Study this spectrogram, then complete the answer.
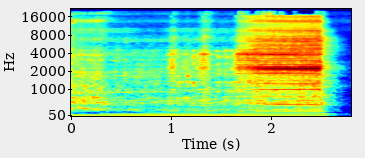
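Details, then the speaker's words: Breville Barista Express BES870 espresso machine run without water in the tank: loud, coarse buzzing rattle over a steady low hum that builds, then cuts off, the pump running dry; refill and reinitiate the system. "starts rattling, so you don't want to do that. You want to fill it with water and reinitiate the system if it ever runs dry."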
